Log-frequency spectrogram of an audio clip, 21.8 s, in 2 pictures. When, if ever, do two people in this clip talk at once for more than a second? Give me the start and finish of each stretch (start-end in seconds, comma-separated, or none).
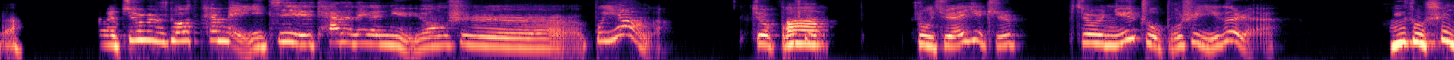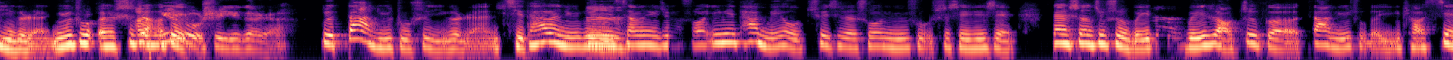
none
